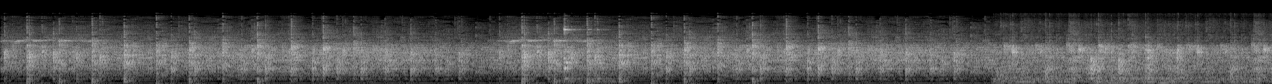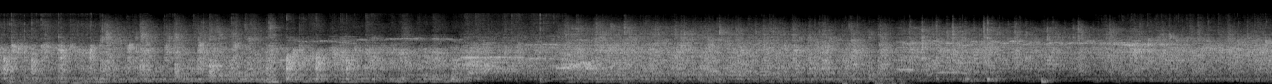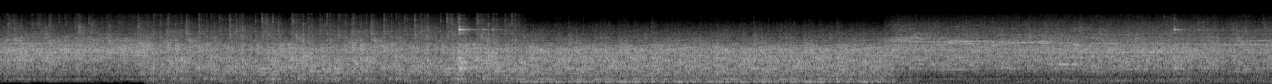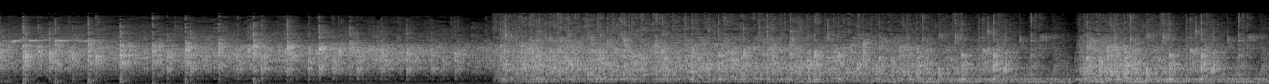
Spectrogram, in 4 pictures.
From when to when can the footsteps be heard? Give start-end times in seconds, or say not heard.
not heard.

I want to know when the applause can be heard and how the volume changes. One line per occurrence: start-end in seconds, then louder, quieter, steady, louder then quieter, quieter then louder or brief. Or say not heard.
0.0-50.8 steady.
